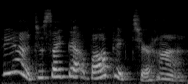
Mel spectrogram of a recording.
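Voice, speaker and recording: A woman's voice: sits high, wildly swooping pitch, normal speed, slight background noise. An older woman with a grandmotherly manner reads a children's story aloud, coaxing and encouraging with playful asides.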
